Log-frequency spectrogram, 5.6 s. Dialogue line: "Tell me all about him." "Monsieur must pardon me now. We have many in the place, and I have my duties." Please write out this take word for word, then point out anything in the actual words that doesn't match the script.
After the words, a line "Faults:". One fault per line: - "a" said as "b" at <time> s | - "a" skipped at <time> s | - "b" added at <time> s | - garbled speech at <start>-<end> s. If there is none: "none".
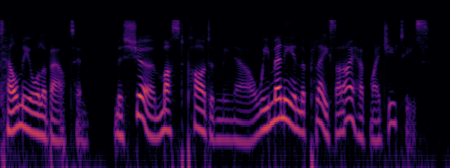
"Tell me all about him." "Monsieur must pardon me now. We many in the place, and I have my duties."
Faults:
- "have" skipped at 3.4 s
